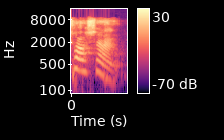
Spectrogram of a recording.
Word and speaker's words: শ্মশান: আবার পদের প্রথম ব্যঞ্জন বর্ণে মফলা সংযুক্ত হলে সাধারণত সেটির কোনো উচ্চারণ হয় না, মানে এখানে শ্মশান।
